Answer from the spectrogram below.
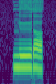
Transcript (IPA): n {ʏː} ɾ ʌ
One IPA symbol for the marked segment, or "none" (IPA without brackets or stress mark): ʏː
